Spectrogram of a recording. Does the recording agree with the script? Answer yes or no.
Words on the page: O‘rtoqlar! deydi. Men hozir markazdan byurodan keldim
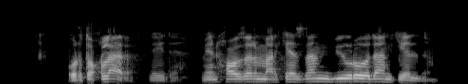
yes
